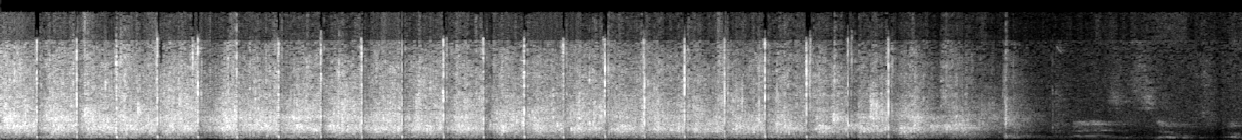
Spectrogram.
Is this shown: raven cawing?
no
